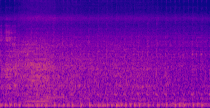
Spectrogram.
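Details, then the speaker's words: Suzuki Nex automatic scooter, CVT: irregular rattly chatter over low drone, about three beats a second, changing when rear wheel spins versus held, noise damped counter-rotating; problem located in worn CVT bearing, to be replaced. "enggak tetap letak permasalahannya apa letak permasalahannya yang ada di bearing ini"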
